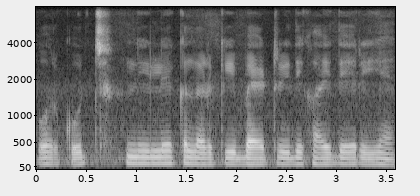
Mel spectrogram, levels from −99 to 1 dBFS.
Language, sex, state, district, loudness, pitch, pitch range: Hindi, male, Haryana, Charkhi Dadri, -19 LUFS, 105 Hz, 105-110 Hz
